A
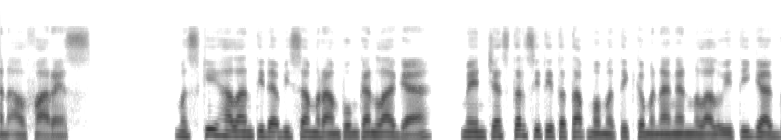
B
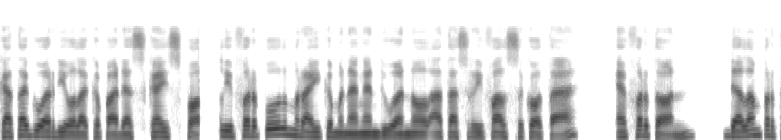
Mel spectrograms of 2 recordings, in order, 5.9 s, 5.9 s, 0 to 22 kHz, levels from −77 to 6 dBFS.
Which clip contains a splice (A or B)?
B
